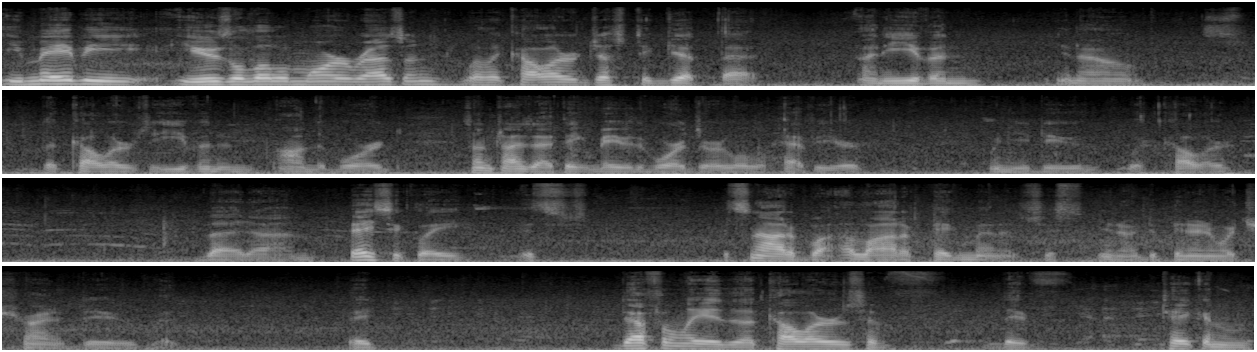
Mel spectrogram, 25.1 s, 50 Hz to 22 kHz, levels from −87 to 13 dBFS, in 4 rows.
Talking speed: 165 wpm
